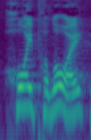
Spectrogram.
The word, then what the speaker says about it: hoi polloi: The Greek term is pronounced hoi polloi.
